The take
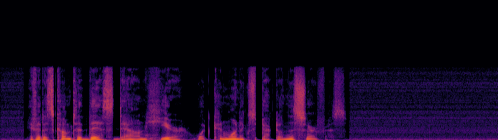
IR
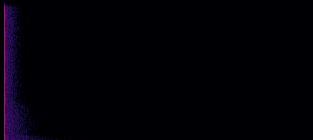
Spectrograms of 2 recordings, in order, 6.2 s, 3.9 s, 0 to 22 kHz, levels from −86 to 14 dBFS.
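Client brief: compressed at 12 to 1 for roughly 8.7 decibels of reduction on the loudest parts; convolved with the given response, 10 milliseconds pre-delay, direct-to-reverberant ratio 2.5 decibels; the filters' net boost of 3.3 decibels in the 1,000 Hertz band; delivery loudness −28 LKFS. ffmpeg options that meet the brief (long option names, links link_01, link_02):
-filter_complex "[0:a]equalizer=frequency=1000:width_type=o:gain=4,acompressor=threshold=-22dB:ratio=12,asplit=2[link_01][link_02];[1:a]atrim=start_sample=2205,adelay=10[link_03];[link_02][link_03]afir=irnorm=-1:irlink=0,volume=0dB[link_04];[link_01][link_04]amix=inputs=2:normalize=0,volume=-1dB"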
